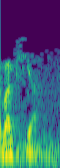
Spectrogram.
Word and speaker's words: Baxian: Los Pa Xian se escribe, pero se dice Baxian. Los Baxian.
